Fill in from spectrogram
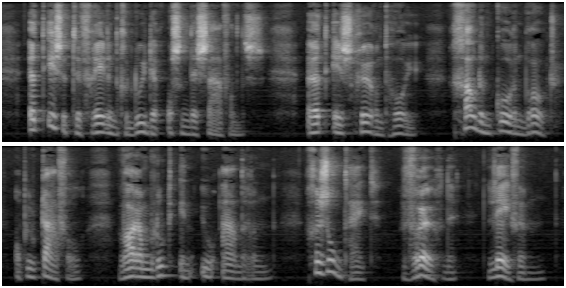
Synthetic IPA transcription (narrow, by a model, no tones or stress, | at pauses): ətʰɪsətəv̥rejdənχəlujdɛɹɔsəndɛsa̰ːvɔ̰ns | ətɪsχøːrəntɦoːj | χɑwdənkoːrənbrowt | ɔpywtaːfə̰lˠ | ʋɑrmblutɪnywaːdərə̰n | χəzɔntɦɛjt | vrøɥχdə | lejvən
